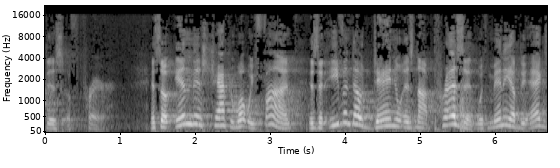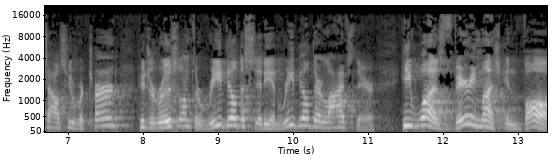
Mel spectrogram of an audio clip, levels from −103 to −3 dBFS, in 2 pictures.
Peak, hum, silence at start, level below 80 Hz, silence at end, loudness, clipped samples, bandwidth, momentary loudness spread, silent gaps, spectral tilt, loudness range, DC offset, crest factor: -8 dBFS; none; 0 s; -60 dBFS; 0 s; -28 LUFS; under 0.1%; 16.5 kHz; 13 LU; none; -4.5 dB/octave; 2 LU; under 0.1%; 20 dB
